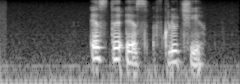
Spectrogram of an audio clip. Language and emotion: Russian, neutral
